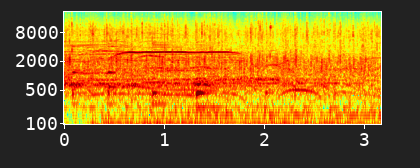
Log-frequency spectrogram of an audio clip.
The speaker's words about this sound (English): So how about a wonderful round of applause for Planet Bluegrass.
